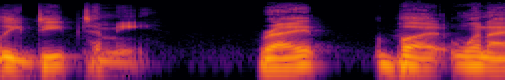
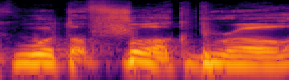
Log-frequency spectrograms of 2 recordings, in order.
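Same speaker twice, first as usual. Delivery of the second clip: lightly voiced blunt bro; imitated unaffected bro voice; 3 dB louder, much slower than usual. Patient coming out of anesthesia, imitated bro voice. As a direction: play the dropped accent as a plain-dude outburst. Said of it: "you hear their real voice".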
